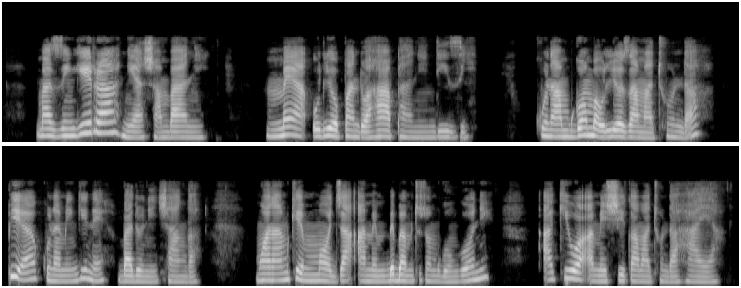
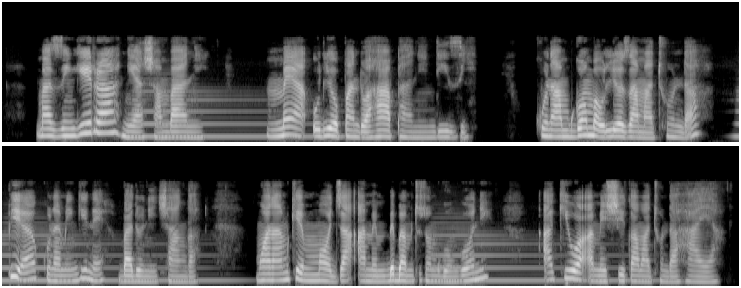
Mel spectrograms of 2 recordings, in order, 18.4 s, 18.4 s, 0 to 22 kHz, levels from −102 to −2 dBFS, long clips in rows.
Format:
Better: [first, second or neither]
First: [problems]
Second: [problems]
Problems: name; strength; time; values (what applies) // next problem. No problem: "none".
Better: first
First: none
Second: background sound (Wind instrument, woodwind instrument); 17 dB below the speech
